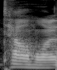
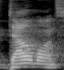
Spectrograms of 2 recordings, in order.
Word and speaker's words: Dalmon: Yeah, it'd be so funny if the ultimate level was just like, "Yes, I am Talmon," and then Henry just yells from back, "It's Dalmon, stupid!"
